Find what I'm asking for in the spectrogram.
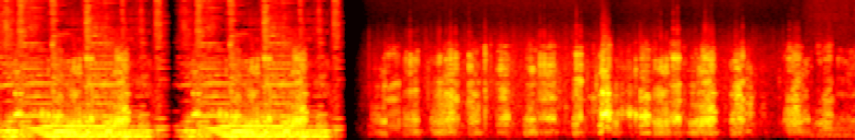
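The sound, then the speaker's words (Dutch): Recorded pig sounds from the Abbey Road studio tape library: two long, loud pig squeals with harsh rasping tones, followed by a rapid string of grunts and snorts of varying loudness, with no one speaking. “En eh, hij zou wel even gaan zoeken naar varkensgeluiden.”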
